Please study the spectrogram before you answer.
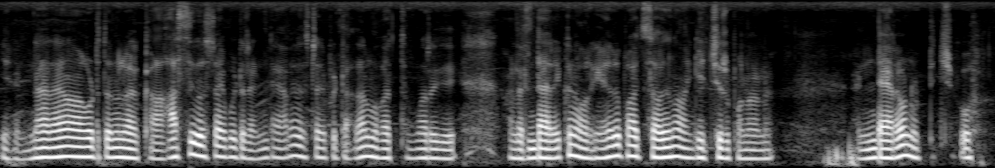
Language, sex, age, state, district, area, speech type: Tamil, male, 30-45, Tamil Nadu, Mayiladuthurai, urban, spontaneous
